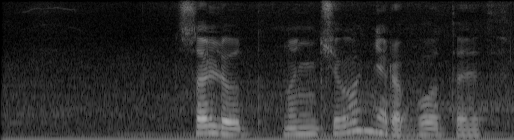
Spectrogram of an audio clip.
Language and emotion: Russian, sad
